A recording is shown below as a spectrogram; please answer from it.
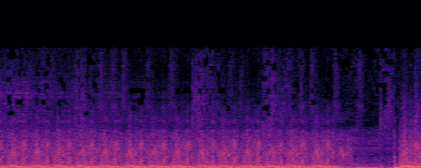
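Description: Rapid automatic gunfire from an enemy in the horror-themed rhythm game Friday Night Funkin.EXE, a loud, dense stream of shots that briefly drops out near the end before resuming.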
